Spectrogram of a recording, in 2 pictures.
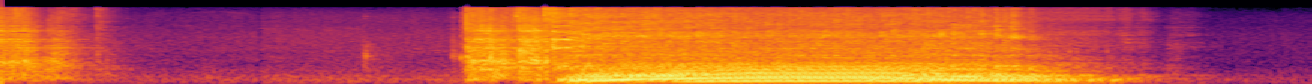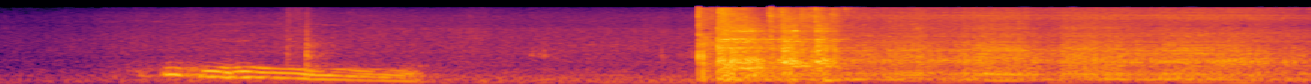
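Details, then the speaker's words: Reliant Fox four-cylinder engine, unrun for years, first start on the garage floor after ignition improvements, running on the fuel in the float bowl with the block filled with Coca-Cola. Short firing bursts with gaps, then it runs crisp and even: normal running. "Wow that sounds beautiful it rather late gosh she's a runner and she's running on the fuel in the fuel bowl"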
